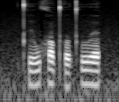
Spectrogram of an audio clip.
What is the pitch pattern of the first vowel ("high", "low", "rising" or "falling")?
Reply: rising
